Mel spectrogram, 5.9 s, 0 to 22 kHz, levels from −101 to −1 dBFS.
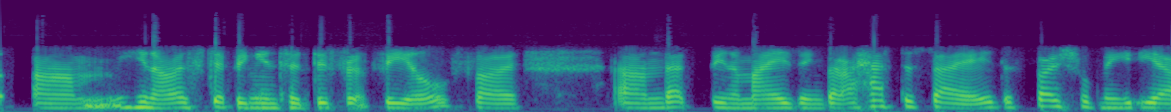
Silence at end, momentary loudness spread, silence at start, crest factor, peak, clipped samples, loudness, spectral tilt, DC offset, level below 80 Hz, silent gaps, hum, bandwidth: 0 s; 5 LU; 0.15 s; 14 dB; -12 dBFS; under 0.1%; -26 LUFS; -8 dB/octave; under 0.1%; -60 dBFS; none; none; 6.2 kHz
